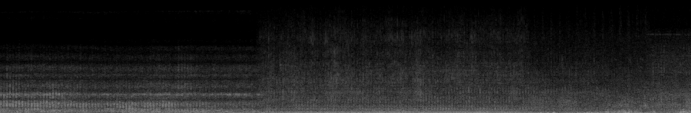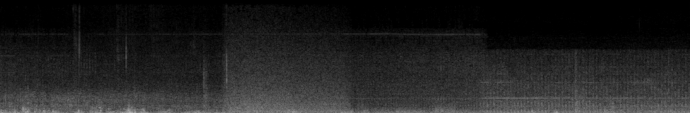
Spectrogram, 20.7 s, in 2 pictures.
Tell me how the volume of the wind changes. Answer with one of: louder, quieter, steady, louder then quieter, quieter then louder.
louder then quieter.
